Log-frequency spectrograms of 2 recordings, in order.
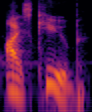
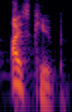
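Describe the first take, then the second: First: The stress is on Cube. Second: The stress is on Ice.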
